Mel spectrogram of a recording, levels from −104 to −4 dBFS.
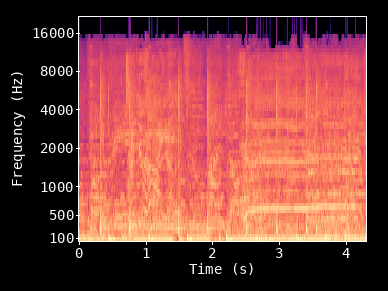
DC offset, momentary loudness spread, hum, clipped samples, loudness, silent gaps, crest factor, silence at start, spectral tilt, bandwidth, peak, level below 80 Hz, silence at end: under 0.1%; 3 LU; none; under 0.1%; -11 LUFS; none; 10 dB; 0 s; -4 dB/octave; 15.5 kHz; 0 dBFS; -16 dBFS; 0 s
